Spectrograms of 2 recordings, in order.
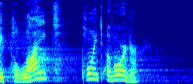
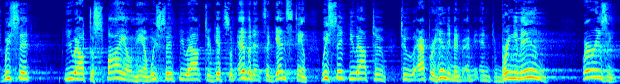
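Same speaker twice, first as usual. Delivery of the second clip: higher, rising exasperated demands, louder at the start; indignant scolding; 4 semitones higher, 3 dB louder than usual. Acted. Pharisees scolding the officers who came back without Jesus, exasperated and indignant. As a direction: berate them for coming back empty-handed.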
